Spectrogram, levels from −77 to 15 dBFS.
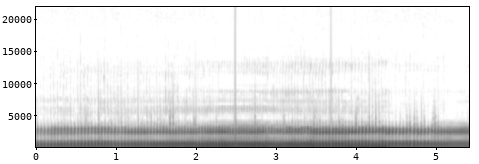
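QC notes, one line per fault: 2.49 s, 3.69 s and 4.69 s, block of digital silence: the music drops out for 5.5 ms, 5.3 ms and 10 ms, each heard as a tick or dip because the waveform snaps to silence and back with no fade. This points to output buffers not being filled in time.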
